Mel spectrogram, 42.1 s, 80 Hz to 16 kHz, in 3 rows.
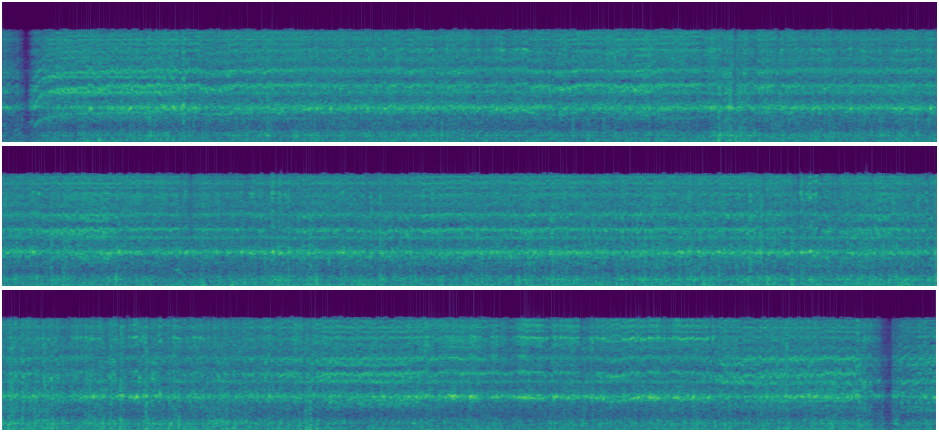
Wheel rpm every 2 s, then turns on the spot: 140, 220, 230, 230, 230, 230, 240, 230, 230, 230, 230, 230, 230, 220, 230, 230, 220, 230, 230, 220, 170.
none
